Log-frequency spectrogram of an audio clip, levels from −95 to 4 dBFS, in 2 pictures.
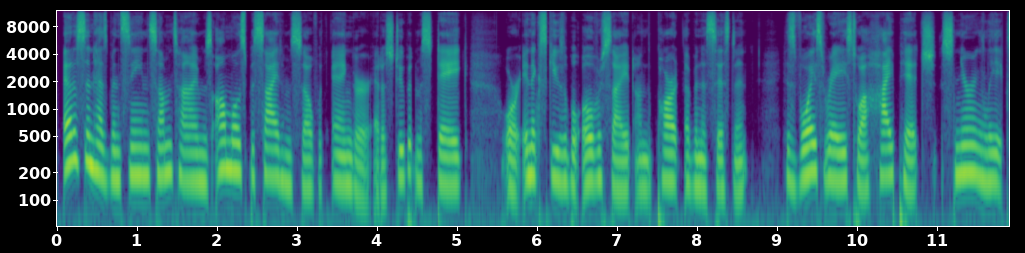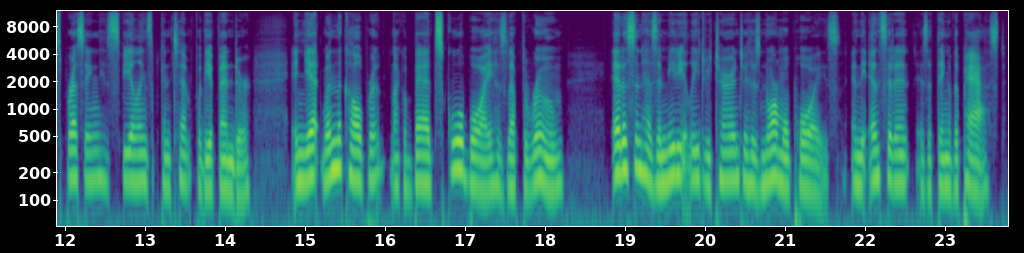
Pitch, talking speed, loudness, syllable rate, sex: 165 Hz, 175 wpm, -20 LUFS, 5.4 syllables/s, female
